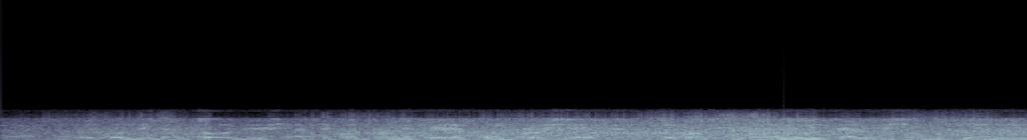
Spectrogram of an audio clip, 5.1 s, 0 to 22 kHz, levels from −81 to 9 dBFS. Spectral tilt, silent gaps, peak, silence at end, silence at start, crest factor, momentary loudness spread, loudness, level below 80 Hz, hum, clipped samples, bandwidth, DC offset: -9 dB/octave; none; -6 dBFS; 0 s; 0 s; 16 dB; 7 LU; -22 LUFS; -40 dBFS; none; under 0.1%; 5.2 kHz; under 0.1%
